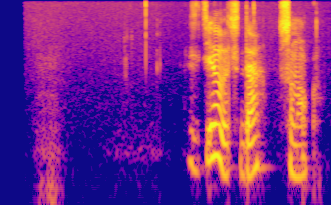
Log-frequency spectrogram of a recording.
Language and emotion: Russian, neutral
